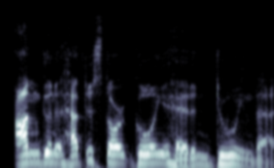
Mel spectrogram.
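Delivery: contemptuous, scornful, sneering mock voice, parroting. Reacting to a video, mocking how the speaker in it talks: mocking imitation of Saint. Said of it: "you see how these fucking rats talk?".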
